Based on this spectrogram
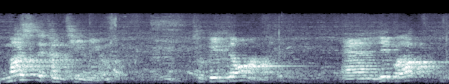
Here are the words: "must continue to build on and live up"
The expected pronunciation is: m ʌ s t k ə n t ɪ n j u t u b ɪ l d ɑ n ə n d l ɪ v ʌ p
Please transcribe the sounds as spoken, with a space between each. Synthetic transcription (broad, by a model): m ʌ s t k ə n t ɪ n j u t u b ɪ l ɑ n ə n l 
